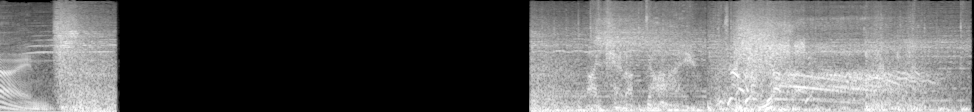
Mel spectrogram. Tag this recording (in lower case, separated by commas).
speech, male speech, music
